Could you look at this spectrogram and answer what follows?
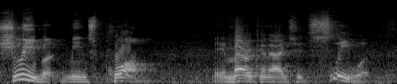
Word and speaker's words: Sliwa: Uh, in fact, when they ask me what's that last name, it's actually pronounced Schliva means plum. They Americanize it. Schliva, right?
